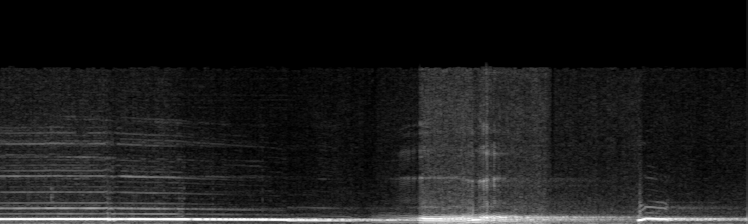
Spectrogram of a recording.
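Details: Puter pelung, a kept dove breed famous in Java, Indonesia, cooing: a long, steady, drawn-out tone that slowly sinks, then a rough, grating burst and a short rising note.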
